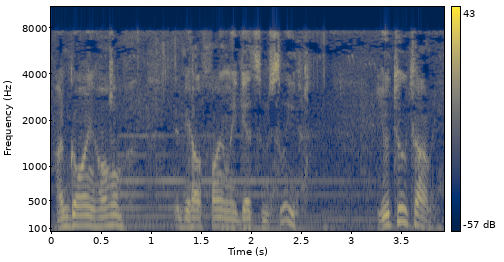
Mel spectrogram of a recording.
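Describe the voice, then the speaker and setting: Troubled father, animated voice played by a man. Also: medium pitch, moderate pace, natural voice. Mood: agitated. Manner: hesitant, brooding. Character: anxious, troubled father of a small boy. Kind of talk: radio drama acting. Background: music.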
